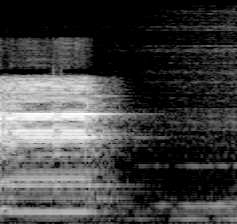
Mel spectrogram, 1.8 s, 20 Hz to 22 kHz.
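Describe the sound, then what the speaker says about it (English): A harsh electronic buzzer from the video game Portal 2 sounds loudly for under a second, then cuts off into a quieter low hum. "You will hear a buzzer."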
